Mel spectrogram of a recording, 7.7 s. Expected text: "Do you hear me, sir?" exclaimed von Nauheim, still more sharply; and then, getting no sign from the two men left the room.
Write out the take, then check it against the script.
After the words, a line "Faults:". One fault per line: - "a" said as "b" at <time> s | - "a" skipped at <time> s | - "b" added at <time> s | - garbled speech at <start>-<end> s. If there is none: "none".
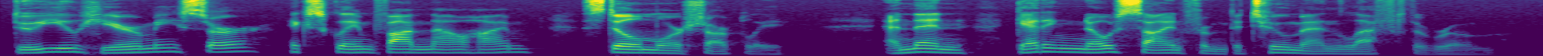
"Do you hear me, sir?" exclaimed von Nauheim, still more sharply; and then, getting no sign from the two men left the room.
Faults:
none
